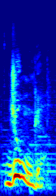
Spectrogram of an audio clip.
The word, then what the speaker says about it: dzsungel: And what's the first letter of the word? It's J, isn't it? And isn't that the exact same pronunciation of the first letter of the English word? Yes, it is, isn't it? Okay. So that means that if you can speak Hungarian, you can say that letter.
